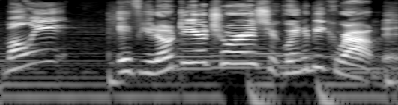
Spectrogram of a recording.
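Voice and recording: A woman performs a cartoonish character voice, high-pitched for a woman with a bright, sharp tone and big pitch swings. She goes at a fairly quick pace over faint music in the background.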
